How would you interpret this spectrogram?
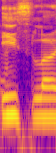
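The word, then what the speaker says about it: Islah: that's how am I saying it correctly I pronounce it Isla you can say Isla however you want to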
